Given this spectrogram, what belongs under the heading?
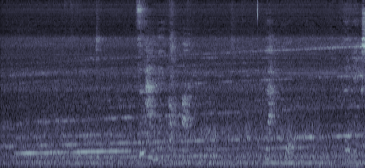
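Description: SRT Red Line electric commuter train in Bangkok running at speed, a steady loud rumble of wheels and motors with faint squeals and clicks throughout, heard from inside the carriage.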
